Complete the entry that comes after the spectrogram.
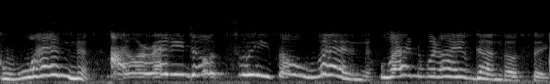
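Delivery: pleading, close to crying; near tears. Real, not acted. Venting to fans, voice breaking near tears. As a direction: voice cracking high with upset. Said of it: "I am gonna go cry".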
